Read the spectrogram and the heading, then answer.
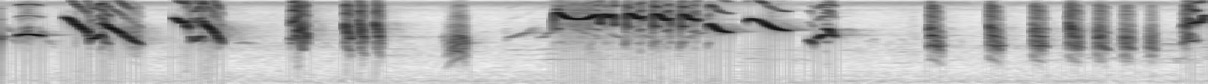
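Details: Energetic Oriental magpie-robin song meant to provoke and rouse other magpie-robins: rapid, varied bursts of piercing chirps, downward-sliding whistles and wavering notes, delivered in quick clustered phrases separated by short gaps.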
